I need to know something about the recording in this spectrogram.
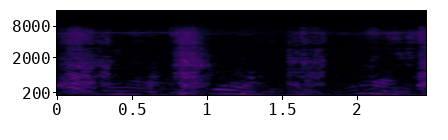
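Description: Faint sounds of a horse grazing close by, with one short crisp tear of grass a little under a second in.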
